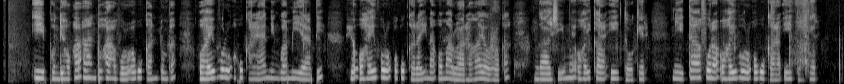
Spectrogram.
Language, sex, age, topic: Oshiwambo, female, 25-35, finance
